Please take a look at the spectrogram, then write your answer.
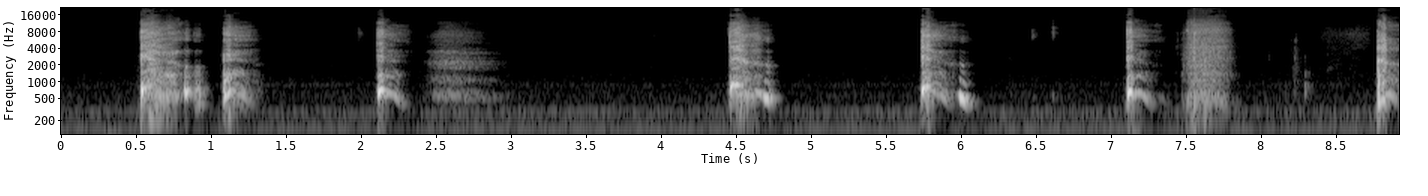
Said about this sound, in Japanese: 失礼しました。くしゃみが出ちゃった。やだ、恥ずかしい。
